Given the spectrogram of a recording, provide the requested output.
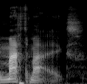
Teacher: Yeah, the E disappears for me. · Term: unstressed syllables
